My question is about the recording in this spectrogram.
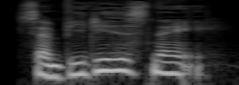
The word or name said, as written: samvittighed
